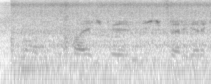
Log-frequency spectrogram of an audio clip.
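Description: Several people talking at a distance over steady street noise, with a vehicle engine running.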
